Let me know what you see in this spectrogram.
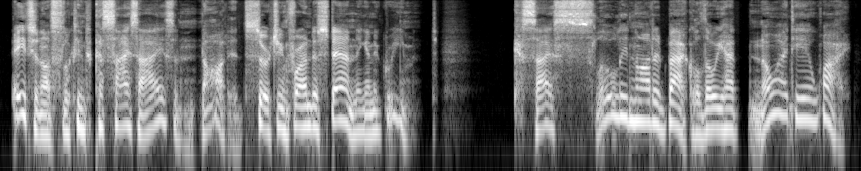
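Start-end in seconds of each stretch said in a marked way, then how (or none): none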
